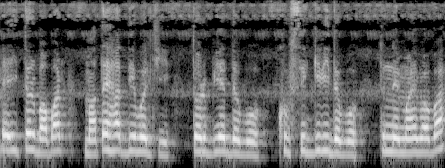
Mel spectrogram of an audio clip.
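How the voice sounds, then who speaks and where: Woman as a high-voiced village mother. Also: fairly even intonation, very fast, close to an everyday voice. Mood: coaxing. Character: exasperated but indulgent village mother. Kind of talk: comic Bengali cartoon dubbing.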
